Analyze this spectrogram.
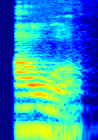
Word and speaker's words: hour: तो कई लोग आवर बोलते हैं, कई लोग आवर बोलते हैं ना, जो सही प्रोनाउंसिएशन होता है आओ, आओ, आओ, ठीक है ना।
